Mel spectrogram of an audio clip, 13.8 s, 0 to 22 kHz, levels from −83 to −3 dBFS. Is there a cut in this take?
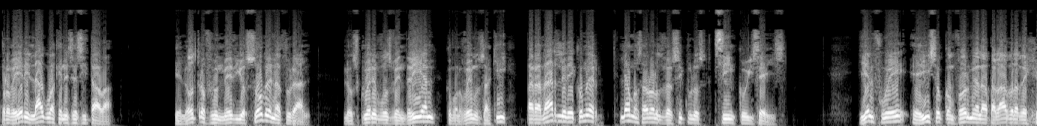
no; 0 cuts

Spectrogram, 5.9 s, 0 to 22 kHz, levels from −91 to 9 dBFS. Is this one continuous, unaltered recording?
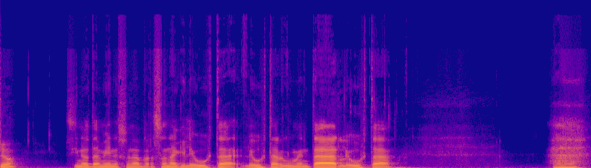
yes; 0 cuts

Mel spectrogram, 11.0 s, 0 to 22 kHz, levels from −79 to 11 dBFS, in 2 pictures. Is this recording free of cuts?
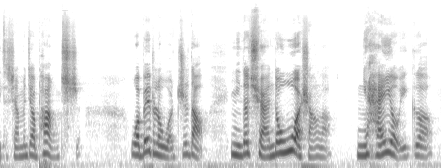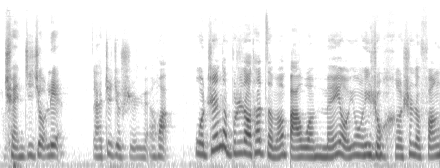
no; 2 cuts; at 1.9 s, 5.6 s

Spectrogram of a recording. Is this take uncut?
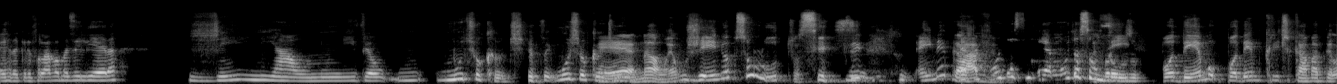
yes; 0 cuts

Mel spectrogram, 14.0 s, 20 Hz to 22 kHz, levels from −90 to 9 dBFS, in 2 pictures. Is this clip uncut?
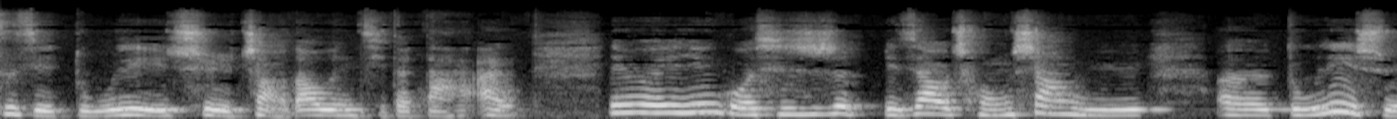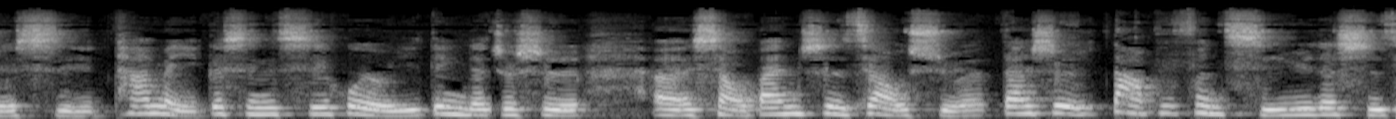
no; 1 cut; at 9.4 s

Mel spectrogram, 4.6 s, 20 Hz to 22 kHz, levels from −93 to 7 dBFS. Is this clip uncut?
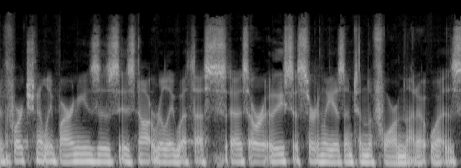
yes; 0 cuts

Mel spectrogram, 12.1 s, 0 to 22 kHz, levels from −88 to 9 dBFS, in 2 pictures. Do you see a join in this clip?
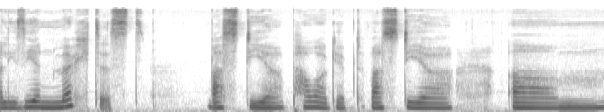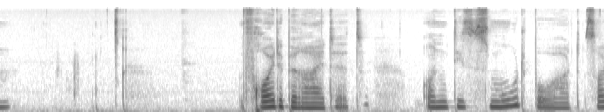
no; 0 cuts

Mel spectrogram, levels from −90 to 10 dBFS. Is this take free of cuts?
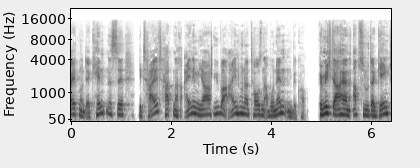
no; 2 cuts; at 1.8 s, 2.8 s

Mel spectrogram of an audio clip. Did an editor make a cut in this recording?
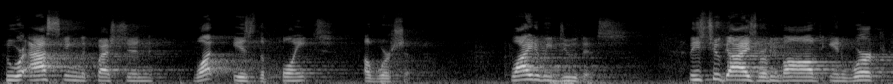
yes; 1 cut; at 7.7 s

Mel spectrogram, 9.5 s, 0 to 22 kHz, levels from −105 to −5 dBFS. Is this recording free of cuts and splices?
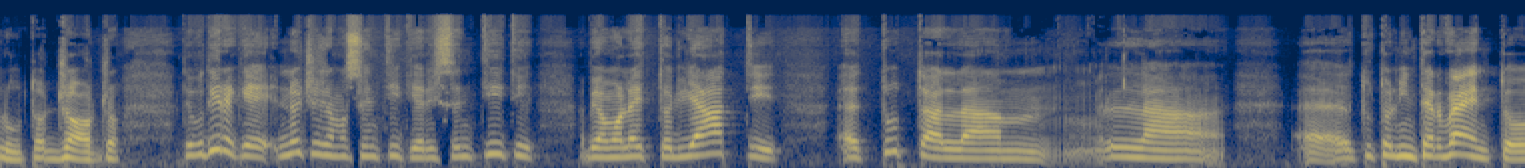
yes; 0 cuts

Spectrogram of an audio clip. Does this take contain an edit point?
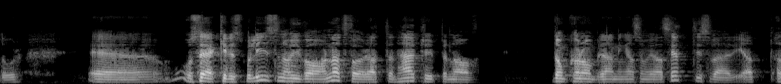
no; 0 cuts

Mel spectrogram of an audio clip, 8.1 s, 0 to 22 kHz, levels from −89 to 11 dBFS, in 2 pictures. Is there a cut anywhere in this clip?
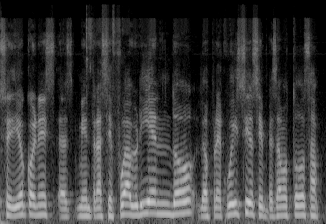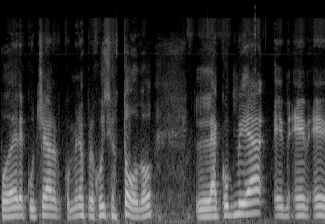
no; 0 cuts

